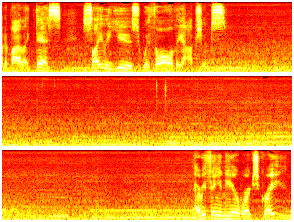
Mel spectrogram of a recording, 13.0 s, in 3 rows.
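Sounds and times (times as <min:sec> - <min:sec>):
car engine cruising: 0:00.0 - 0:13.0
road rumble: 0:00.0 - 0:13.0.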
